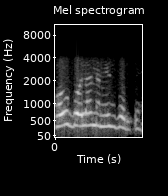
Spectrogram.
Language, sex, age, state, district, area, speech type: Marathi, female, 18-30, Maharashtra, Thane, urban, conversation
